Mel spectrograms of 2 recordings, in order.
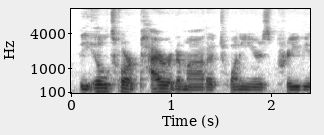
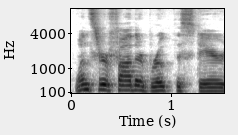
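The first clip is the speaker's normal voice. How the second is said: ordinary delivery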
